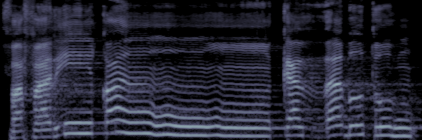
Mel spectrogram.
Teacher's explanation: تنوین کے بعد حروف اخفاء کے 15 حرفوں میں سے کاف ہے تو یہاں ناک میں آواز کو چھپا کر پڑھیں گے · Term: اخفاء حقیقی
